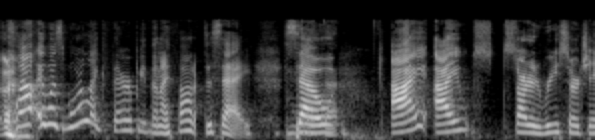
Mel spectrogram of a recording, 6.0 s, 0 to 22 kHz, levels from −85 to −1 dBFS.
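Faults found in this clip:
Skip ahead, 1.95–1.97 s: abrupt forward jump with no fill. About a second of speech was discarded, and the two sides were spliced almost directly.

Jitter buffer speed-up, 2.06–5.92 s: speech runs at 107% speed with unchanged pitch. The receiver repeatedly trimmed pitch-period-sized pieces, about a third of a second in total, to drain the excess buffered delay.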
